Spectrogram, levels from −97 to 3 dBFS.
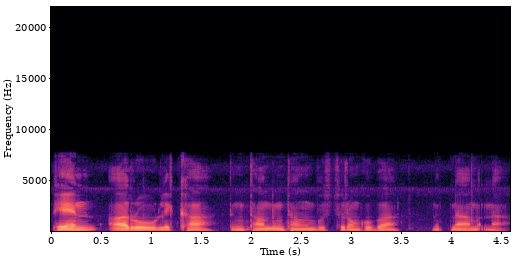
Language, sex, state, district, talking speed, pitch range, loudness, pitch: Garo, male, Meghalaya, South Garo Hills, 105 wpm, 95-130 Hz, -22 LUFS, 110 Hz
